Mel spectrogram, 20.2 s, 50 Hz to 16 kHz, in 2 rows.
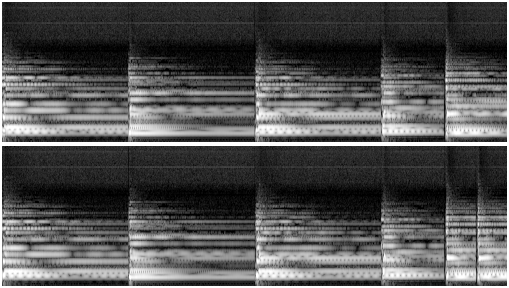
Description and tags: Dusty Lofi Piano Loop 95 BPM
hiphop, loops, pack, chill, bpm, Dusty, sound, lo-fi, piano, melody, sample, relaxing, packs, Vinyl, music, 95, lofi, nostalgic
